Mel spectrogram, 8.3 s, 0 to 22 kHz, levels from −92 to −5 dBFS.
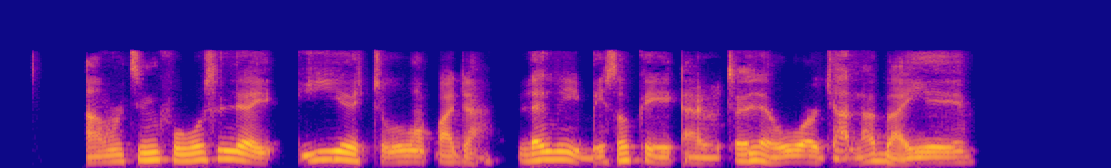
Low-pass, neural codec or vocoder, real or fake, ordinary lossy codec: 7.2 kHz; codec, 16 kHz, 1 kbps, X-Codec, HuBERT features, trained on general audio; fake; MP3, 48 kbps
